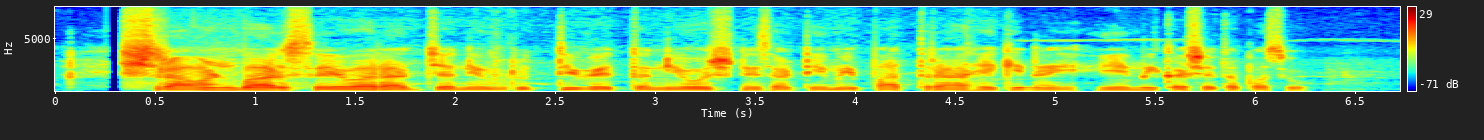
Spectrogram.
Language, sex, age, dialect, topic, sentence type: Marathi, male, 25-30, Standard Marathi, banking, question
